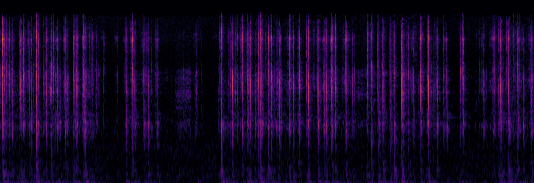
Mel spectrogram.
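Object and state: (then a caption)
Plastic mechanical keyboard. Fingertips of both hands rapidly type on a full-size backlit mechanical keyboard with dark plastic keycaps and linear switches, resting on a wooden desk. Dense, bright, clicky keystroke taps come in quick bursts with short, dry decays, broken by brief pauses before the typing resumes.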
